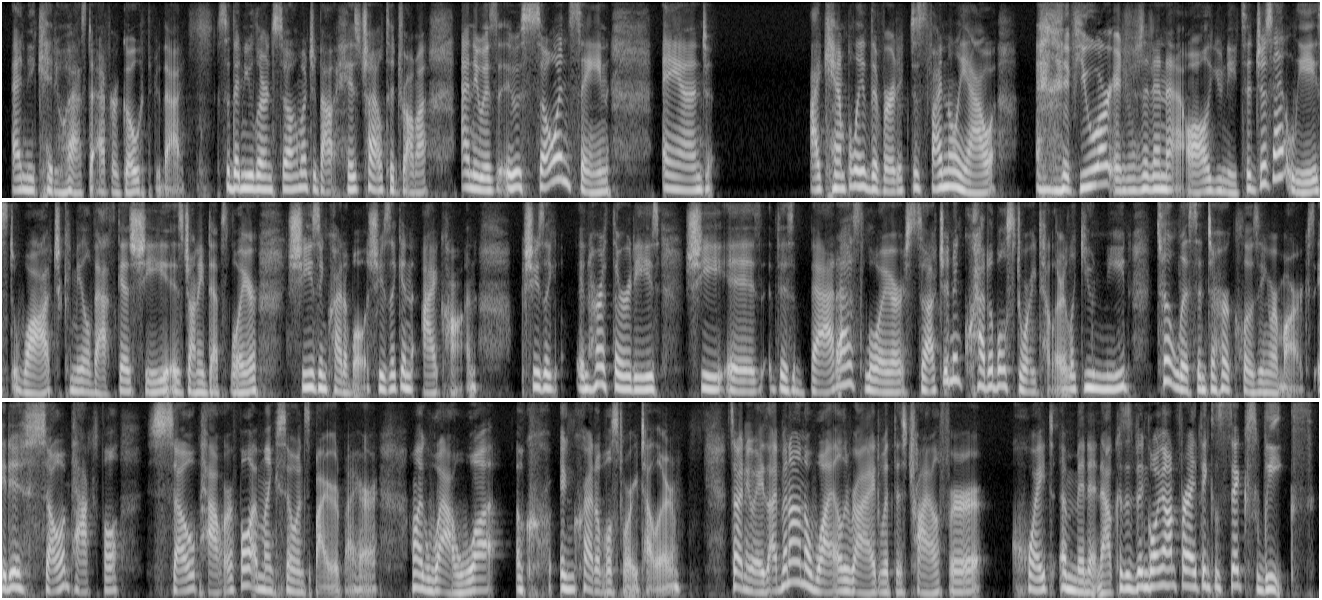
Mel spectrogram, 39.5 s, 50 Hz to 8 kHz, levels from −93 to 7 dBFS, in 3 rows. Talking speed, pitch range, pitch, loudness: 200 wpm, 160-215 Hz, 185 Hz, -18 LUFS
